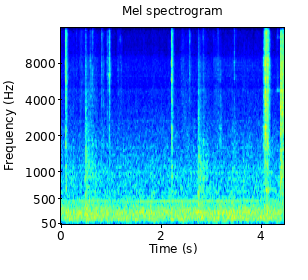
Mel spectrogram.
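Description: Old minivan idling, a steady low rumble, with a few light clicks and a faint steady hum that stops near the end.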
